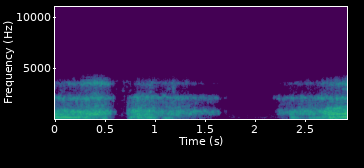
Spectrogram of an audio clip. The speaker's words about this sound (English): Oh, you snoring.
